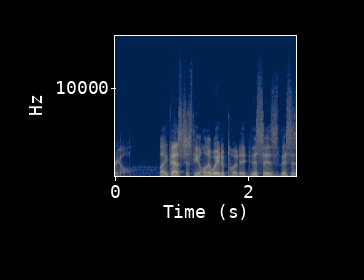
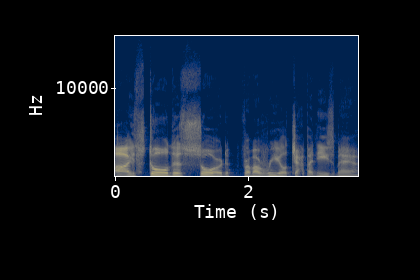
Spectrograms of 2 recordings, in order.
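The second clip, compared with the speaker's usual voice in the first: loud orc monster character voice; 3 semitones higher, 5 dB louder than usual. Narrating the showdown with the orc, the speaker voices the orc in an orc voice. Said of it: "he'll say".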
